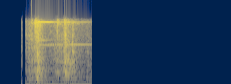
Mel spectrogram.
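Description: A short slide-transition sound effect, under a second long, marking the change to the next exam question: a sharp click followed by a ringing sound with two steady high tones, then it cuts off.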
